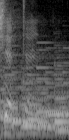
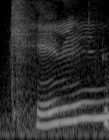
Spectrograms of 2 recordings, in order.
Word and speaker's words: chitin: it's chitin. Chitin. So you were right that it's a ch sound. We got the middle sounds wrong. Chitin. Mom was totally wrong. She was like, kitten? Chitin. Chitin's like a god.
